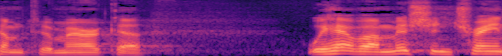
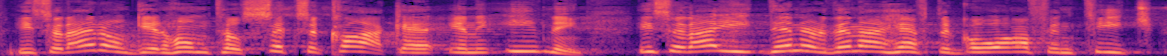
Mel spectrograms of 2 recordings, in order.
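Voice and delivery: higher, fervent preaching of the pastor's story; 7 semitones higher than usual. Acted. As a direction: carry the congregation with rising fervour. Retelling the pastor at full preaching.

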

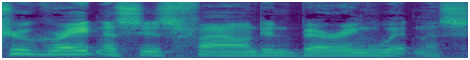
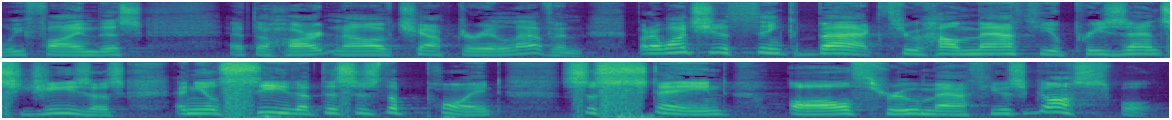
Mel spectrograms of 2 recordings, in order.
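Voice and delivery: normal talking voice

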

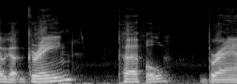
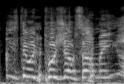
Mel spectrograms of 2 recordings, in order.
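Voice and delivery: excited yell. Real, not acted. Excited outburst.

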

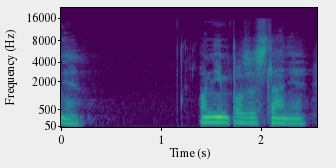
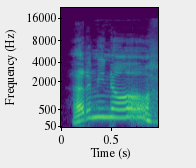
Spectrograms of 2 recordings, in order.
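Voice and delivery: high, louder sing-song call of a name; calling a sheep; 10 semitones higher, 5 dB louder than usual. Retold or imitated. Preacher imitating the girl calling her sheep, high call. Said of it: "gdyby Klarka przyszła i zawołałaby".

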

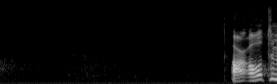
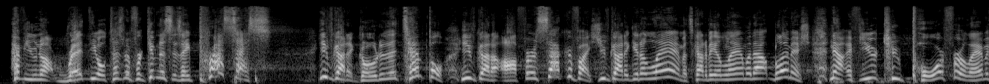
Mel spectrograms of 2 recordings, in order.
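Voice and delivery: indignant lecture, higher pitched; outraged scribe; 5 semitones higher, 4 dB louder than usual. Acted. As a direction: list the rules in mounting exasperation. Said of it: "They were outraged".

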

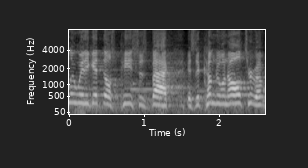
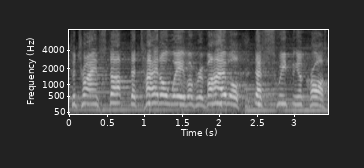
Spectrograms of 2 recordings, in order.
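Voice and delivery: raised, driving pulpit voice, building to a peak; full-force preaching; 3 semitones higher, 3 dB louder than usual. Acted. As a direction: rouse the congregation with revival fervour.

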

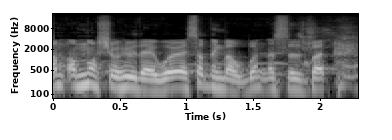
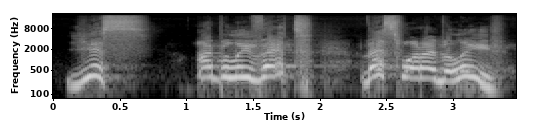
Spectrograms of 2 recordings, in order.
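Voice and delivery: much higher and louder, eager yes; eager agreement; 12 semitones higher, 4 dB louder, slower than usual. Retold or imitated. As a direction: blurt it out, thrilled to agree. Eagerly agreeing with door visitors.

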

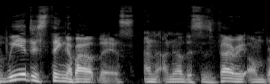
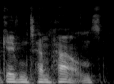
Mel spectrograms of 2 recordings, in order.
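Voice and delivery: ordinary delivery

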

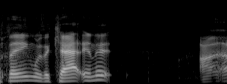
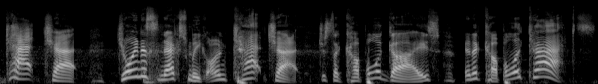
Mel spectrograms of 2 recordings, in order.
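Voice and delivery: upbeat host sign-off, a little higher; mock talk-show host closing; show host outro; 6 semitones higher than usual.

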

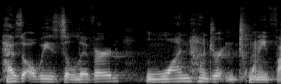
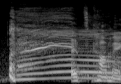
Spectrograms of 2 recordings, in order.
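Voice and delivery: spooky drawn-out voice; 10 semitones higher, much slower than usual. Acted.

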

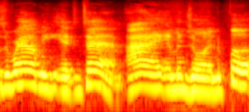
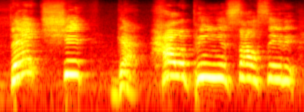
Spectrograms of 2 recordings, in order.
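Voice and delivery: high, loud burst of outrage; outraged shout; 9 semitones higher, 5 dB louder than usual. Real, not acted. Comic recalling soap burning his throat, outraged shout. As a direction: yell it out in disbelief.

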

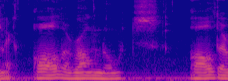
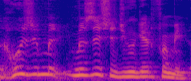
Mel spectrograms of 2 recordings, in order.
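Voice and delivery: higher-pitched, quick mock questioning; imitated demanding singer; 8 semitones higher, 3 dB louder, faster than usual. Singer asks promoter about her musicians, imitated high and quick. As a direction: lightly voice an anxious singer's question.

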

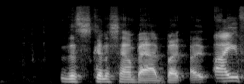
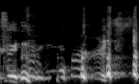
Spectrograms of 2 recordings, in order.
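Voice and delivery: laughing; slower than usual. Real, not acted. Laughing at petting zoo.

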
